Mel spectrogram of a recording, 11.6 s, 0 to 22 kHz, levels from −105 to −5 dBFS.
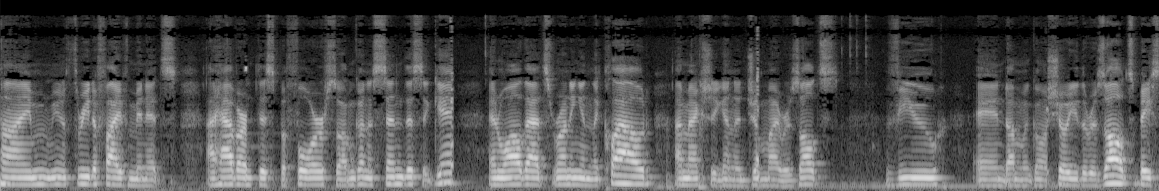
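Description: Damaged data in a compressed stream appears four times, at 2.42–2.46 s, 4.48–4.53 s, 7.54–7.58 s and 10.44–10.48 s, each a short chirp or blip of about 44 ms. At each point the decoder hit corrupted bytes, misread or discarded the affected frames, lost sync and hunted for the next valid frame header before resuming. That brief garbled output, repeated at these four spots, is what cuts through the sound.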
